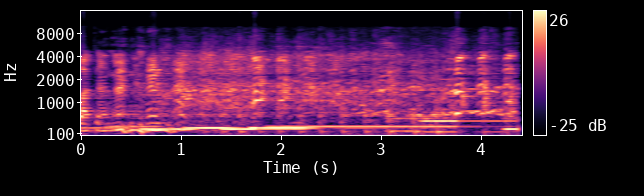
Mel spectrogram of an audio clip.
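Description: Javanese gamelan accompaniment to a wayang kulit performance: a long held vocal line that steps upward in pitch, over quick percussive taps.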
